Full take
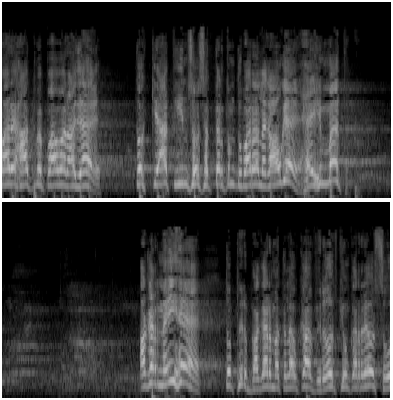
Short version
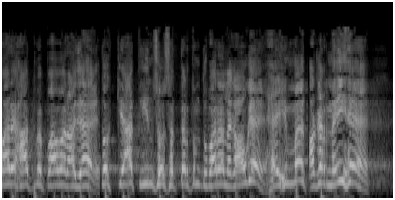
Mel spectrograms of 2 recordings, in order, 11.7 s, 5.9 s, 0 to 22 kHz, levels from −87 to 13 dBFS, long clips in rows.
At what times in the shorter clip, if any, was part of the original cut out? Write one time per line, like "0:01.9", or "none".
0:01.4
0:04.6

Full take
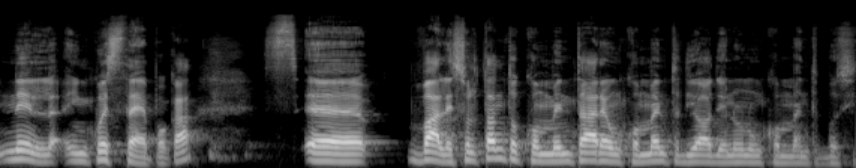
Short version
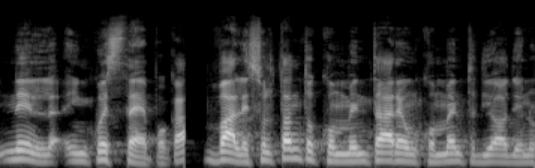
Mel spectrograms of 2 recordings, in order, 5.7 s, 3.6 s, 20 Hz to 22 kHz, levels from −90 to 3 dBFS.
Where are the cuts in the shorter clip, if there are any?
0:01.3

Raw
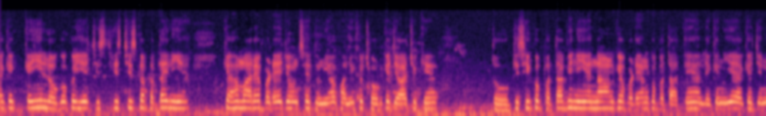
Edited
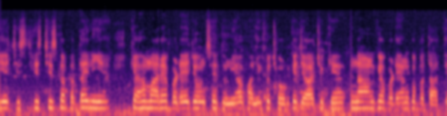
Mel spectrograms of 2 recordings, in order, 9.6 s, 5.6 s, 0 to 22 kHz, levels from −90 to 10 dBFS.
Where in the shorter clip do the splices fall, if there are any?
0:01.5
0:04.4

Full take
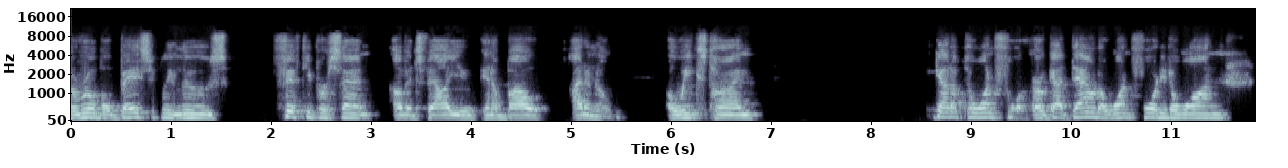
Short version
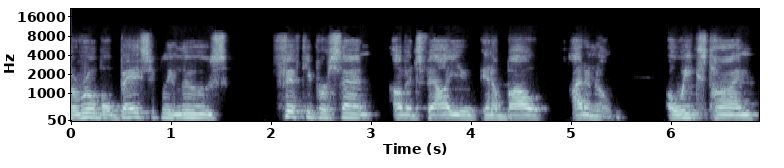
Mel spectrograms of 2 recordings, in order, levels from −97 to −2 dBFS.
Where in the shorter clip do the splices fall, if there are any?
none

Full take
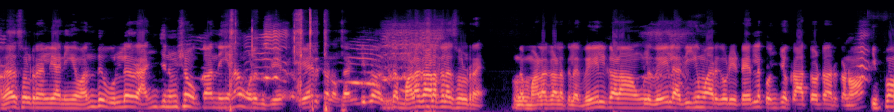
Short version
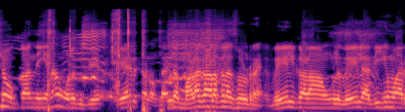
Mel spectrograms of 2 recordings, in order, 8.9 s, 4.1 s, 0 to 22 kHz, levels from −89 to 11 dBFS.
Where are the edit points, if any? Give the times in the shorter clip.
0:01.7
0:02.7

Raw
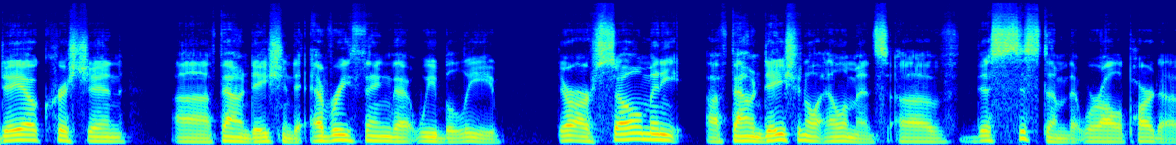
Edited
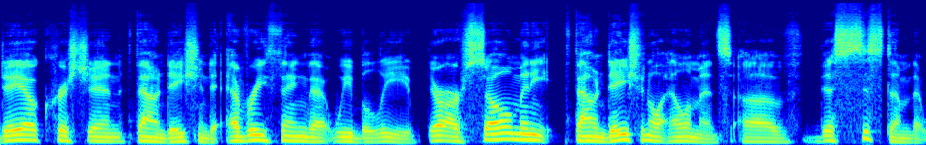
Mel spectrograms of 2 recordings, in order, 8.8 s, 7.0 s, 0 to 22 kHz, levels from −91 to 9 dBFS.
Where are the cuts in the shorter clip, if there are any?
0:01.0
0:03.1
0:04.2

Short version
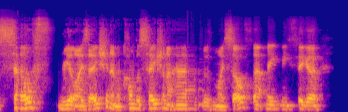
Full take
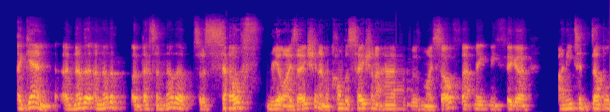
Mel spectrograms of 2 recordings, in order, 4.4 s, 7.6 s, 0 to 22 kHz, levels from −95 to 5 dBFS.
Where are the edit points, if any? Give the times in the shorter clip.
none

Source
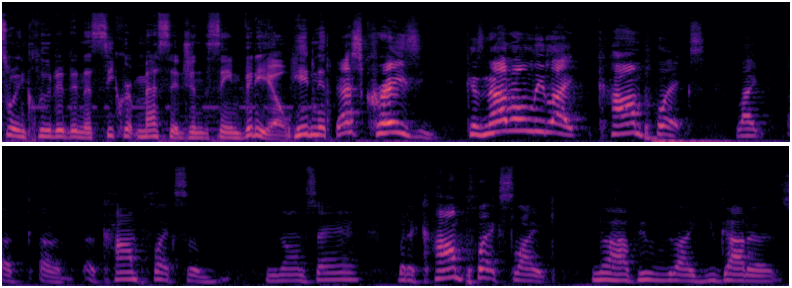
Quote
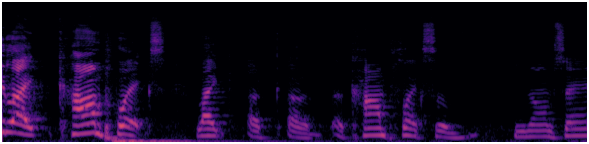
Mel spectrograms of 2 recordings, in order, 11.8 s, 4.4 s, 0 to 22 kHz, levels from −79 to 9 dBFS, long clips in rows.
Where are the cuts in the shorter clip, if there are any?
none

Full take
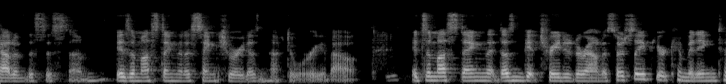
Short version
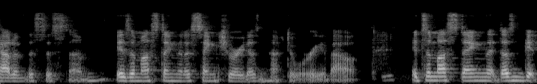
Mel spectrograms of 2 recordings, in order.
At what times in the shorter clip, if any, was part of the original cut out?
none

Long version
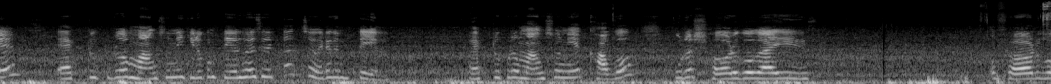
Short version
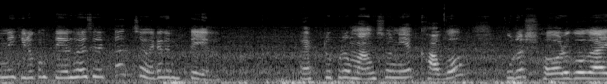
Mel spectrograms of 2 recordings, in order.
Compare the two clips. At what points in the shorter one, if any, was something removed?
none

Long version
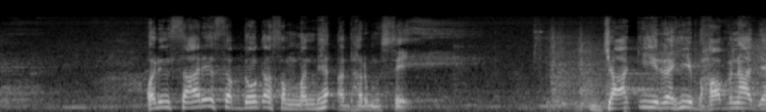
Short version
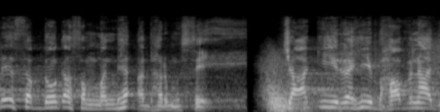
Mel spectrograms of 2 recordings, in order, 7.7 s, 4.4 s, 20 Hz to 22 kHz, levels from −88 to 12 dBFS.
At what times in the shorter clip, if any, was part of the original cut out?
0:02.8

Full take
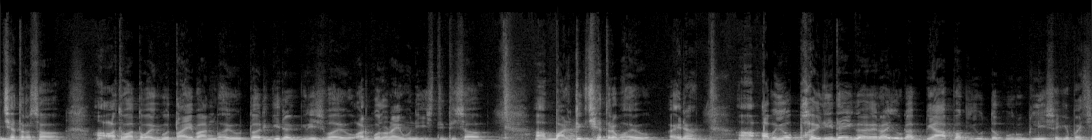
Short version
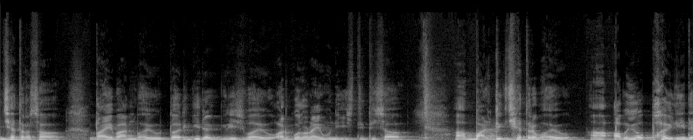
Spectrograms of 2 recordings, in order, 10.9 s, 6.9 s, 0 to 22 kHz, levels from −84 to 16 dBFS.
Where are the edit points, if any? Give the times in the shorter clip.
0:00.9
0:05.8

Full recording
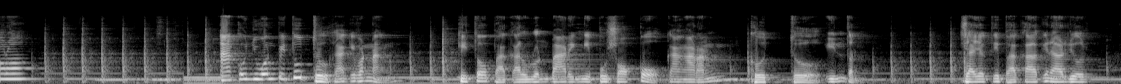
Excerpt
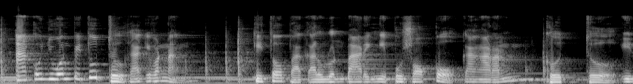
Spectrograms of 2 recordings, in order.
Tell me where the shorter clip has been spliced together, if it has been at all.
none

